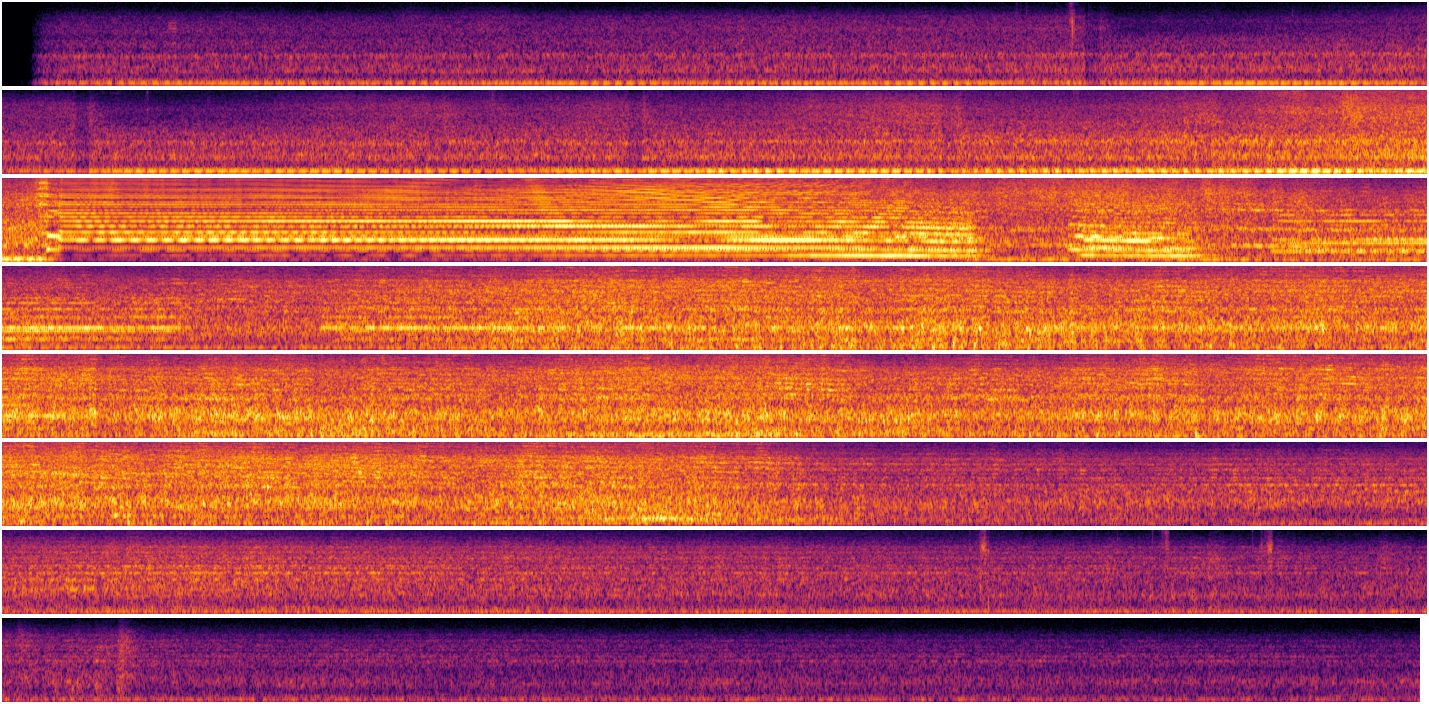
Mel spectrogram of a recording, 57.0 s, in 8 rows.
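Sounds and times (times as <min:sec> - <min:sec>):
locomotive rumble: 0:00.2 - 0:56.9
locomotive horn blasts: 0:14.4 - 0:25.8
train wheels clickety-clack: 0:23.7 - 0:43.0, 0:47.4 - 0:50.8.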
